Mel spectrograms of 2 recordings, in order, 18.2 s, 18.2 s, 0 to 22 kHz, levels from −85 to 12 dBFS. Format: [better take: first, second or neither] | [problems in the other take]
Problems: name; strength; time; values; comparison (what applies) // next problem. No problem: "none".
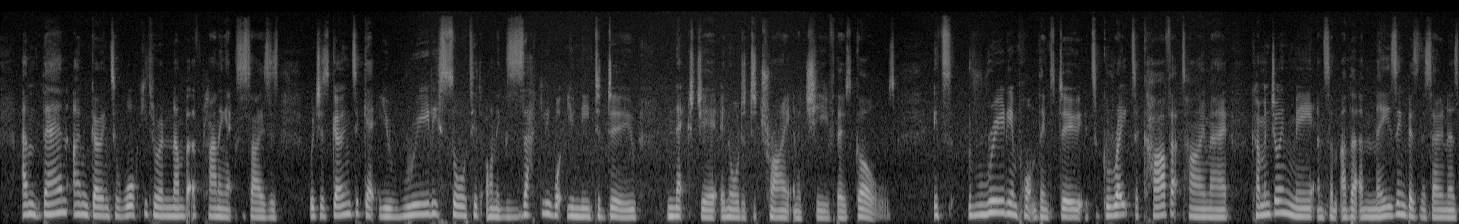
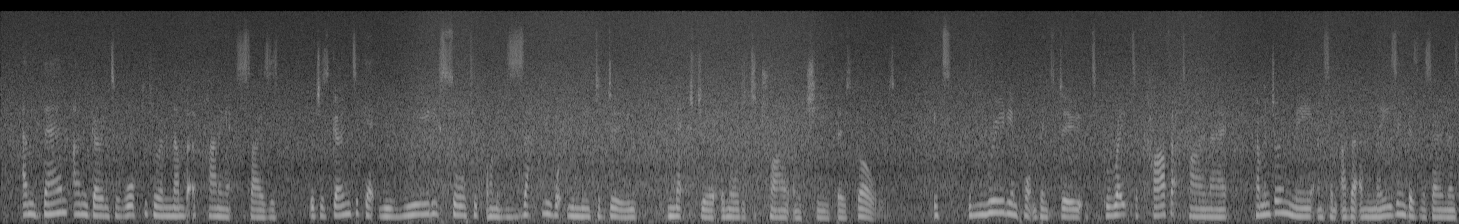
first | hiss; loud; throughout; 3 dB below the speech; faint in the first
